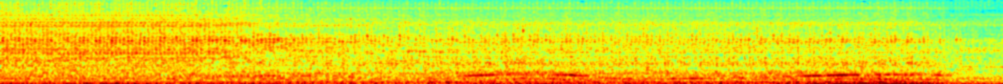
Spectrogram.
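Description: A car engine running steadily at idle after a jump-start, a constant low rumble with a faint knocking undertone, close and uninterrupted, with no voices.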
